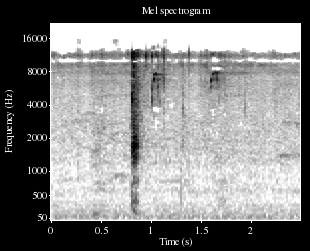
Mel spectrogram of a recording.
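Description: A single loud, short, sharp animal cry a little under a second in.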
